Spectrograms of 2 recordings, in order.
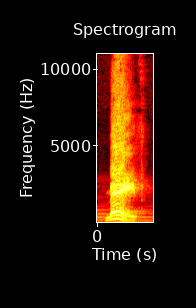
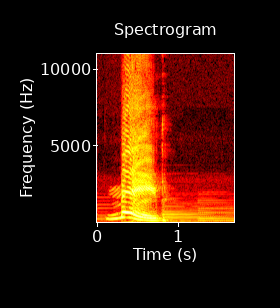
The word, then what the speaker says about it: Maeve: to listen to maeve that is maeve you pronounce that mabe mabe there is no letter b anywhere in that klingon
